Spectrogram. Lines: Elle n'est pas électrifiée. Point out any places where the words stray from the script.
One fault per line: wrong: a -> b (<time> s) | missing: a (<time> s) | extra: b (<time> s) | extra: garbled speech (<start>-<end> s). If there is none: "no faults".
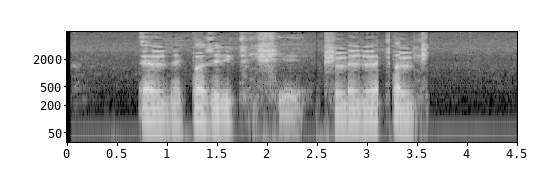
extra: garbled speech (2.5-3.6 s)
